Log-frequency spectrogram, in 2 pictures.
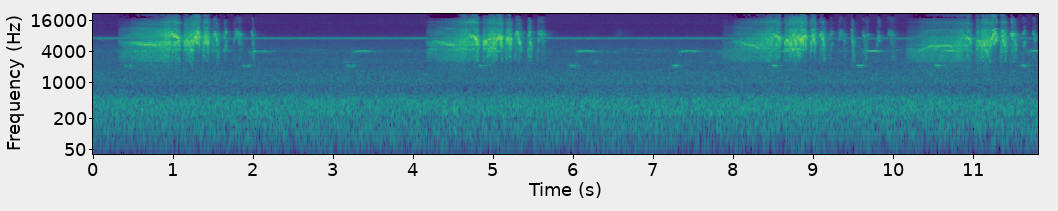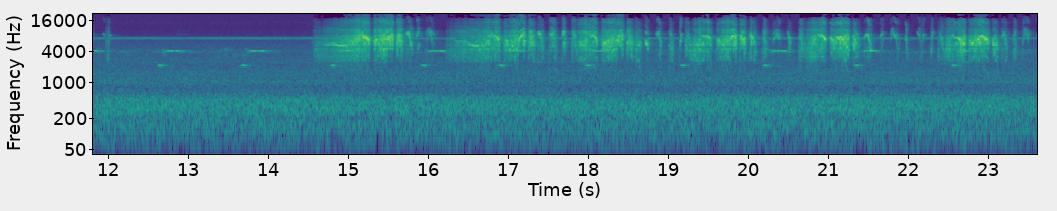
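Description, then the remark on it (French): A bananaquit sings short, high, wheezy buzzing phrases, repeated every few seconds over a steady, thin background hum. No one speaks. “Rencontre avec le sucrier à ventre jaune.”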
